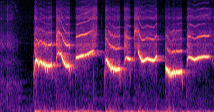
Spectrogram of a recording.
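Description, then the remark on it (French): A person whistles a blackbird's song, a run of about eight bright, fluting phrases that swoop and warble in pitch, loud and clear with short gaps between them and no talking. “un merle comme ça, et puis un petit rouge-gorge”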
